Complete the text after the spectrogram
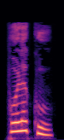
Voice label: "ಪೊಳಕು", kannada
